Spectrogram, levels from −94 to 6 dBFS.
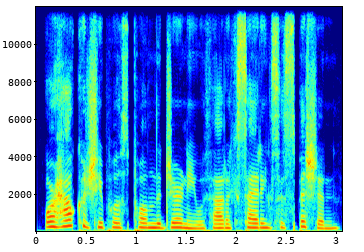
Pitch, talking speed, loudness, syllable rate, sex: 225 Hz, 195 wpm, -17 LUFS, 6.2 syllables/s, female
